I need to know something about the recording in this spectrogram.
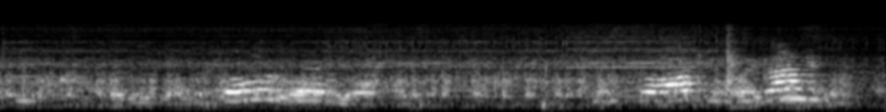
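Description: Indistinct, high-pitched voices speaking or calling, growing louder in short rising-and-falling phrases during the second half.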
